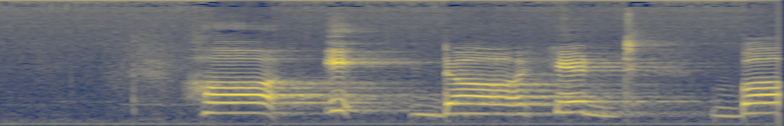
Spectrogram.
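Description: A middle-aged woman speaks loudly and clearly, as if teaching.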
